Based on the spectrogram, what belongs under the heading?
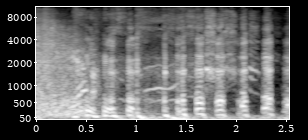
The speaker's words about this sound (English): Gunshot.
